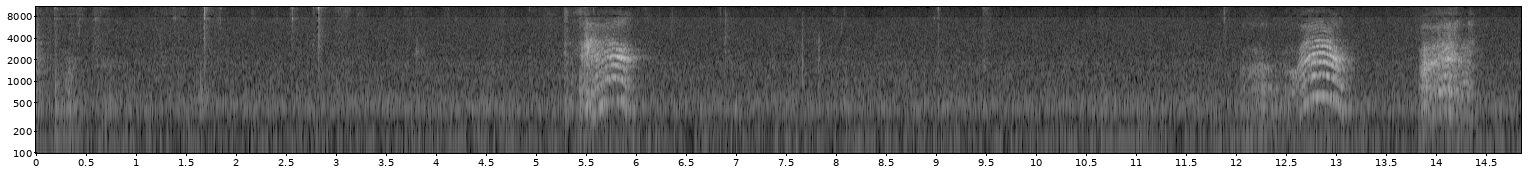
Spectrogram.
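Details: Two male Siamese cats fighting or playing, a three-year-old lynx point and a seal point of about nine to ten months; three drawn-out wailing meows, one near six seconds and two close together near the end, over quiet room hiss.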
